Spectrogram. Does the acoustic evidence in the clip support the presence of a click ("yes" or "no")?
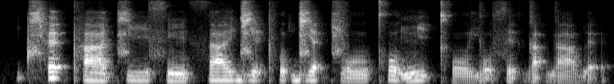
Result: no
